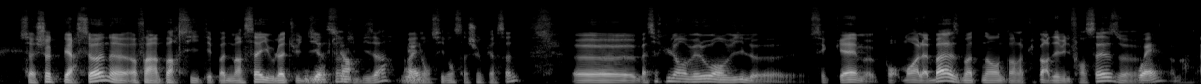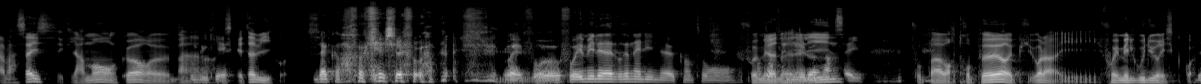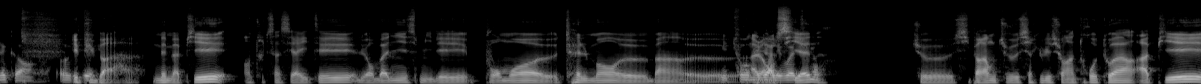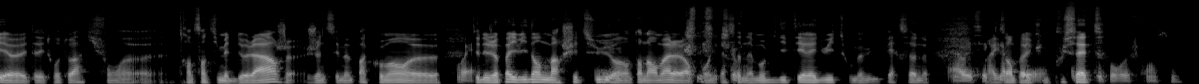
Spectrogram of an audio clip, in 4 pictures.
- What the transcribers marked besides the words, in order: stressed: "base"; laughing while speaking: "OK, à chaque fois"; laughing while speaking: "tellement"; chuckle
- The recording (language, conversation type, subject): French, podcast, Quelle ville t’a le plus surpris, et pourquoi ?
